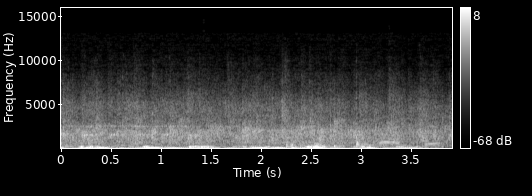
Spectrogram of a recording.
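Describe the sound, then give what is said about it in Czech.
A large concert audience chants "Mohikáni" in unison with a steady, repeating rhythm, a dense wash of many voices calling for an encore. “Publikum skanduje Mohikáni. Slyšíte?”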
